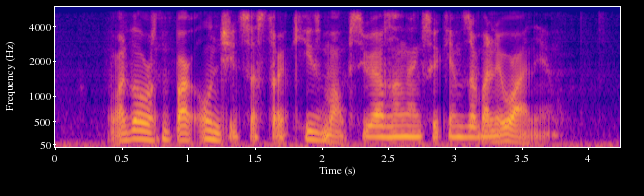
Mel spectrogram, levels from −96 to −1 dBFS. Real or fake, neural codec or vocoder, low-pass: fake; autoencoder, 22.05 kHz, a latent of 192 numbers a frame, VITS, trained on many speakers; 5.4 kHz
